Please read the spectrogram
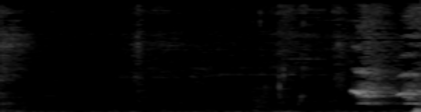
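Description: Near silence with a few faint ticks of a ballpoint pen writing on paper.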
